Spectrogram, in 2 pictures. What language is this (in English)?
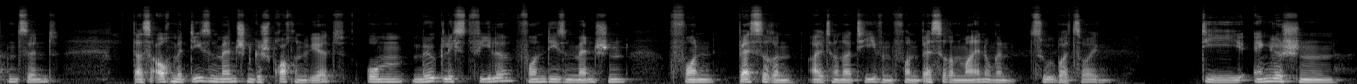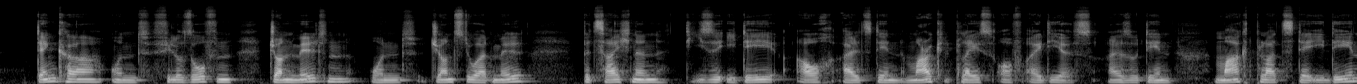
German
